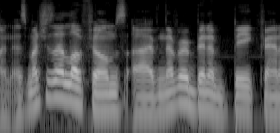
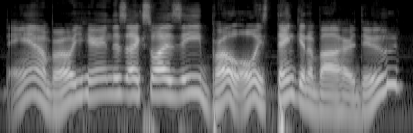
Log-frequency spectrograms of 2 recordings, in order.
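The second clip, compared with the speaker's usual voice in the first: much higher, louder hype; excited reaction; 9 semitones higher, 7 dB louder than usual. Real, not acted. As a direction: squeal with delight at the chat. Excited reaction to romance scene.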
